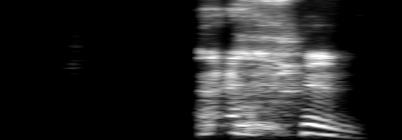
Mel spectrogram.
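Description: A man clearing his throat: one loud voiced rasp in two quick pushes, about a second in.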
